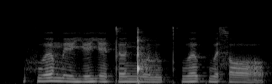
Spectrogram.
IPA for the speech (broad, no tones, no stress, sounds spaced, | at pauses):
xʷ əː m ɪː j ɪ j e t ə ŋ͡ǃ o l u kʷʰ əː kʷ ɛ s ɔː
